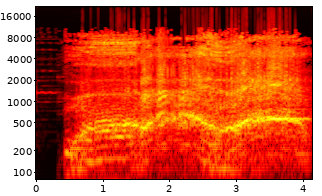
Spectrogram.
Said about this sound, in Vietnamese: Tiếng sư tử gầm vang làm chấn động trời đất.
